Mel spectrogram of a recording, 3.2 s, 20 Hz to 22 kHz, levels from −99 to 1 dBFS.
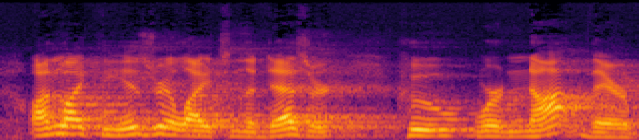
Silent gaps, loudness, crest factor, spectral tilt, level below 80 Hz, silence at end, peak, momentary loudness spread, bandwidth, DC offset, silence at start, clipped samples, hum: none; -17 LUFS; 16 dB; -7 dB/octave; -64 dBFS; 0 s; 0 dBFS; 6 LU; 8.2 kHz; under 0.1%; 0.15 s; under 0.1%; none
